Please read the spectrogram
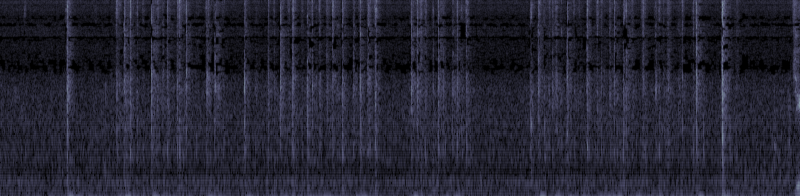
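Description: Typing on a computer keyboard: irregular runs of quick key clicks, fairly faint.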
